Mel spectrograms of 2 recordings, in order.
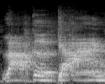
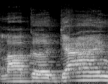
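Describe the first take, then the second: First: It is said with extra emphasis and energy. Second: It is said plainly, without extra emphasis.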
